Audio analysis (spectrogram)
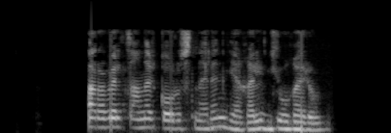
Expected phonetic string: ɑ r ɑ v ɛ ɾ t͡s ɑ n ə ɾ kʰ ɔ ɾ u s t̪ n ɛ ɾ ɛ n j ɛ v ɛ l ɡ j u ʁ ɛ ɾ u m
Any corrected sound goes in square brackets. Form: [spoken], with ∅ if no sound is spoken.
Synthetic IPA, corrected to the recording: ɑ r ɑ v ɛ [l] t͡s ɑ n ə ɾ [k] ɔ ɾ u s t̪ n ɛ ɾ ɛ n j ɛ [ʁ] ɛ l ɡ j u ʁ ɛ ɾ u m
